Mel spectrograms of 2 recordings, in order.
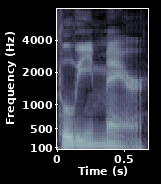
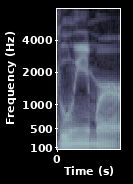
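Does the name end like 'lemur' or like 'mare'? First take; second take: mare; lemur. First: The name ends with a long 'mare' sound. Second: The name ends with a short 'mur' sound. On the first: The speaker calls it right. "It's Lemare" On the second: The speaker calls it wrong. "I thought it was lemur earlier. It's not"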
